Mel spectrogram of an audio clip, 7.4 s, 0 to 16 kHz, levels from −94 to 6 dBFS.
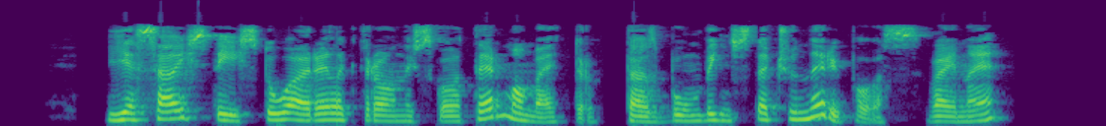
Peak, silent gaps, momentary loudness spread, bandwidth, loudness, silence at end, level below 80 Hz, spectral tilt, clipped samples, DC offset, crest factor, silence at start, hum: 0 dBFS; 4.04-4.17 s; 9 LU; 7.8 kHz; -15 LUFS; 0.7 s; -56 dBFS; -3 dB/octave; under 0.1%; under 0.1%; 16 dB; 0.7 s; none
